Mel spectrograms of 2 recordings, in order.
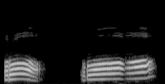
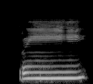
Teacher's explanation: kalau ro tadi naik pangkal lidah, ri ini turun ya, tidak dinaikkan pangkal lidahnya. Ya bedanya di situ, tafkhim dan tarqiq.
